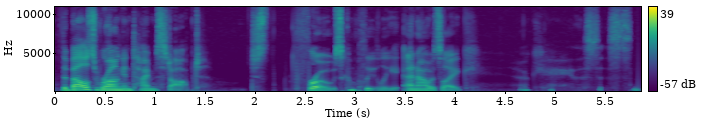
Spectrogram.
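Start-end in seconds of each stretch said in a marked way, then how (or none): 4.7-5.8 barely voiced whisper; stunned whisper. In the pew as time freezes, stunned whisper. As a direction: breathe it out in disbelief.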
